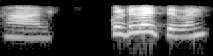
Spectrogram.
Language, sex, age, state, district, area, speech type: Marathi, female, 18-30, Maharashtra, Satara, rural, conversation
